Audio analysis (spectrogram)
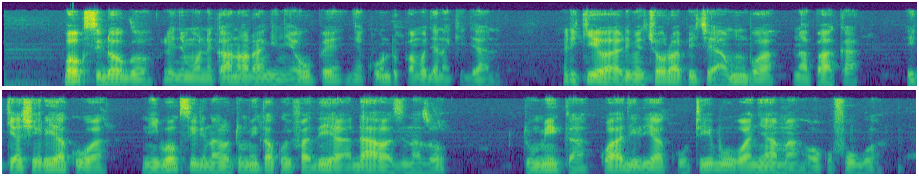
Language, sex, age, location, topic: Swahili, male, 18-24, Dar es Salaam, agriculture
